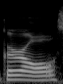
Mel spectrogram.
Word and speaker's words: Grrrl: So I know we're saying Riot Girl, so you probably think it's spelt regular, but it's actually spelt G-R-R-R-L.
